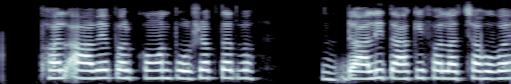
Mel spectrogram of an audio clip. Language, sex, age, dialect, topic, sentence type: Magahi, female, 18-24, Central/Standard, agriculture, question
